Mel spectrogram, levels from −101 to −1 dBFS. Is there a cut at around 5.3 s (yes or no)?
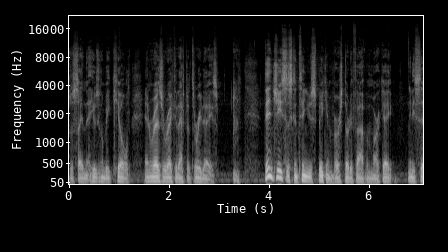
no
